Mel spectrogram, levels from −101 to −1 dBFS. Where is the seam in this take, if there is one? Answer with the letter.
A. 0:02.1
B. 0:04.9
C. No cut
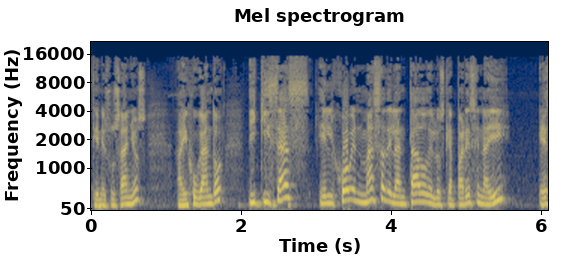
A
